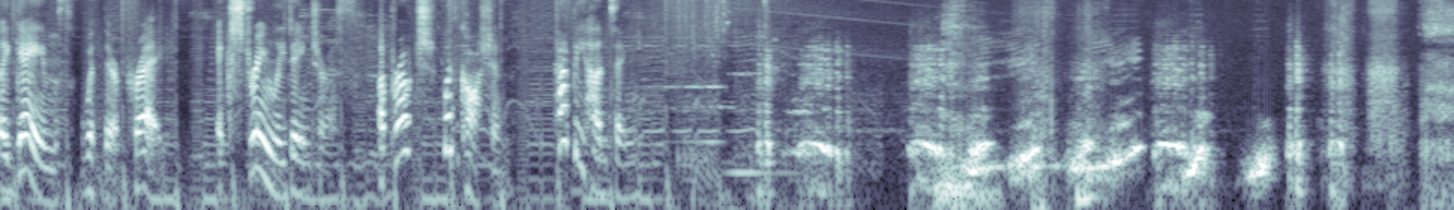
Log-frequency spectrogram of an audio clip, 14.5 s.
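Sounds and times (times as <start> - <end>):
speech: 0.0 - 6.6, 7.6 - 13.5
big cats roaring: 7.4 - 14.5.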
